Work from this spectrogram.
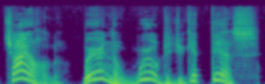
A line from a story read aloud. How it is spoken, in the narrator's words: she cried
